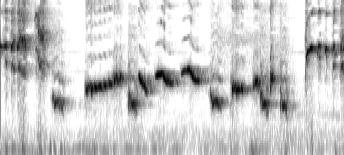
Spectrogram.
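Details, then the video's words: White-rumped shama lure song, a dense flow of warbled whistles, sliding notes and quick high chirps with only brief breaks. "Suara pikat murai batu"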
